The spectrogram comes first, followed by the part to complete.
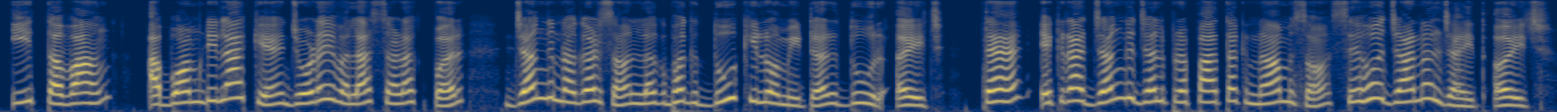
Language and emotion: Maithili, neutral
